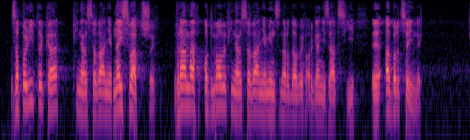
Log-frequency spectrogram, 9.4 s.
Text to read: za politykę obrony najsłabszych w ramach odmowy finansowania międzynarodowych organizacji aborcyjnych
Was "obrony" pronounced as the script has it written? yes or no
no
